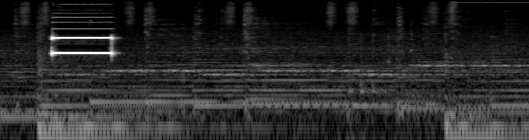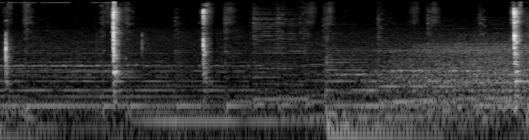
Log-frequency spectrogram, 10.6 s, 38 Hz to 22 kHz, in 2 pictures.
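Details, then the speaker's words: PowerShield PSCRT2000 line-interactive pure-sinewave UPS switched on via its On/Off button, on AC mains with 237 V input; a single short high beep, then quiet hum and faint clicks. Normal power-on signal, with ECO mode shown. "Vậy là UPS đã được bật. Cho biết điện áp đầu vào là 237V."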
